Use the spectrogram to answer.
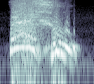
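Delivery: a full, loud sneeze that bursts out; loud real sneeze. Real, not acted. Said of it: "I'm sneezing!".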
